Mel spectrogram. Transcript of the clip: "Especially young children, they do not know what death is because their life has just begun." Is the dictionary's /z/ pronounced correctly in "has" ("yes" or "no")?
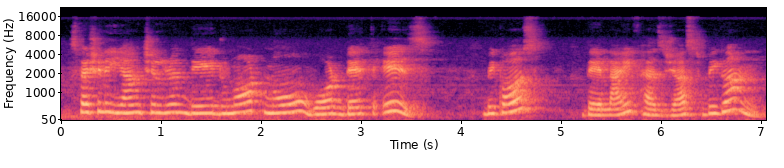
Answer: yes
